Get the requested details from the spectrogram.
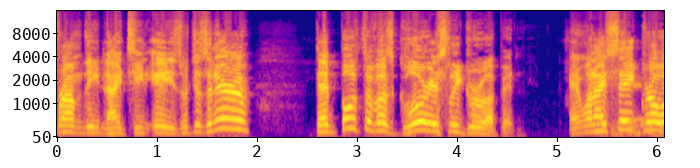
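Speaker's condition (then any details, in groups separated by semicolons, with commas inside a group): No condition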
